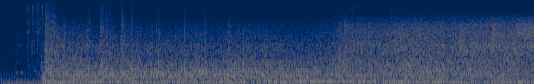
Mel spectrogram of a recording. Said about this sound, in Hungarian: A jövőben uniós támogatással barnamezős fejlesztés valósul meg, ezért kezdték el robbantani az egykori üzemcsarnokokat.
